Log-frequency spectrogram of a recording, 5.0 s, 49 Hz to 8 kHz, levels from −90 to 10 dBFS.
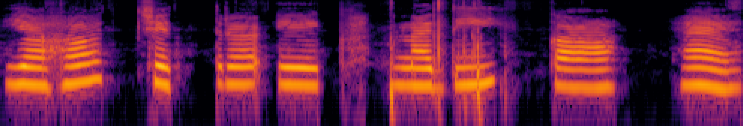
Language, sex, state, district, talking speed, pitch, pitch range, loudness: Hindi, female, Madhya Pradesh, Dhar, 75 wpm, 260 Hz, 250-275 Hz, -15 LUFS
